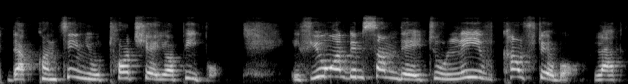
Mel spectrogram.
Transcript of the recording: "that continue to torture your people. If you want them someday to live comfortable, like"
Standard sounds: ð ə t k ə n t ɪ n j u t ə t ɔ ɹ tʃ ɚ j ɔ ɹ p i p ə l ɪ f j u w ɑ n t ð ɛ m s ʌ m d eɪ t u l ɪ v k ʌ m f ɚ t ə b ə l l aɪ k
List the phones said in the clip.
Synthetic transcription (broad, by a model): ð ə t k ə n t ɪ n j u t t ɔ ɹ tʃ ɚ j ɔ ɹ p i p ə l ɪ f j u w ɑ n t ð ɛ m s ʌ m d eɪ t u l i v k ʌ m f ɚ t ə b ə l l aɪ k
